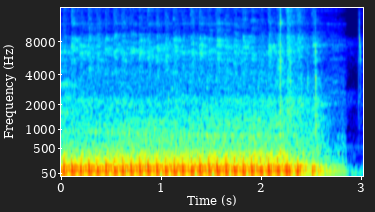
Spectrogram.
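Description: A supercharged Honda motorcycle engine runs with its exhaust rumbling, a steady loud low throb with rapid pulses that fades out near the end.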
